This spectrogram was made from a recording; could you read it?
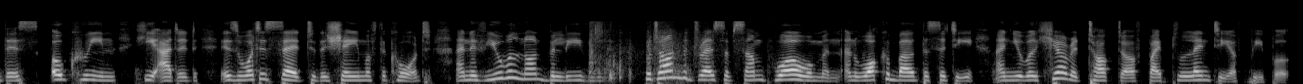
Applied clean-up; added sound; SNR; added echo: neural mask model RNNoise.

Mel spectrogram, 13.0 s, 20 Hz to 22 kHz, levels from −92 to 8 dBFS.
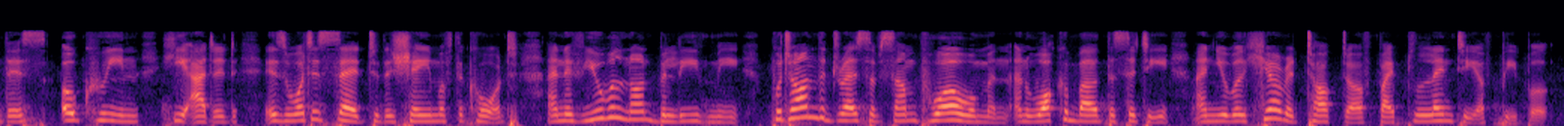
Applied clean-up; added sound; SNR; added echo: none; none; none; none.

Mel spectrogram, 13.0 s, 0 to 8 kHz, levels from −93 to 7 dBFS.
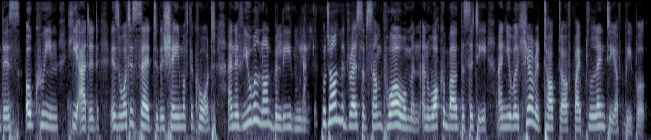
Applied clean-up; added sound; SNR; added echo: neural mask model Resemble Enhance denoiser.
